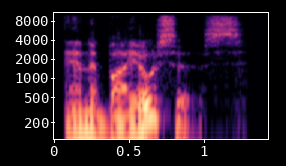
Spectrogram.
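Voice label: "anabiosis", British English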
